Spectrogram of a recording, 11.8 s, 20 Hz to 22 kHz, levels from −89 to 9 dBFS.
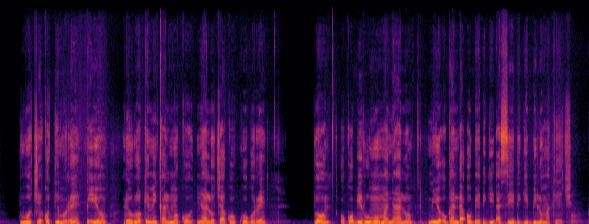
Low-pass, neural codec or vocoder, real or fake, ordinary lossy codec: none; vocoder, 44.1 kHz, 128 mel bands, Pupu-Vocoder; fake; none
